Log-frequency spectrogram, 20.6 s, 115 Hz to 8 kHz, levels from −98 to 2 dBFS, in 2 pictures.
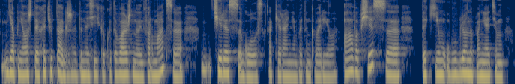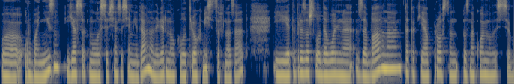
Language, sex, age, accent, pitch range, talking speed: Russian, female, 20-39, native, 175-200 Hz, 130 wpm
